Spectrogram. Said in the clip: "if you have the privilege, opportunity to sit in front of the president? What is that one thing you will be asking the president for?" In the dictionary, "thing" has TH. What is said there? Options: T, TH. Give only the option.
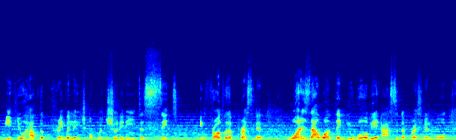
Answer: TH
